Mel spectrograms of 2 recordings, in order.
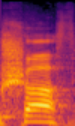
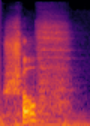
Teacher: Le a long /aː/ en allemand équivaut à un o /ɔ/ en yiddish.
